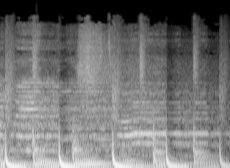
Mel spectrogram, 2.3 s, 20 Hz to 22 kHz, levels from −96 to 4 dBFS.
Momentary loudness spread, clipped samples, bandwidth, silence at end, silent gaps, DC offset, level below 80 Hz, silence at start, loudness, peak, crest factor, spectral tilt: 7 LU; under 0.1%; 13.5 kHz; 0 s; none; under 0.1%; -12 dBFS; 0 s; -12 LUFS; 0 dBFS; 10 dB; -5.5 dB/octave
